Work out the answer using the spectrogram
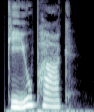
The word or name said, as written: geopark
